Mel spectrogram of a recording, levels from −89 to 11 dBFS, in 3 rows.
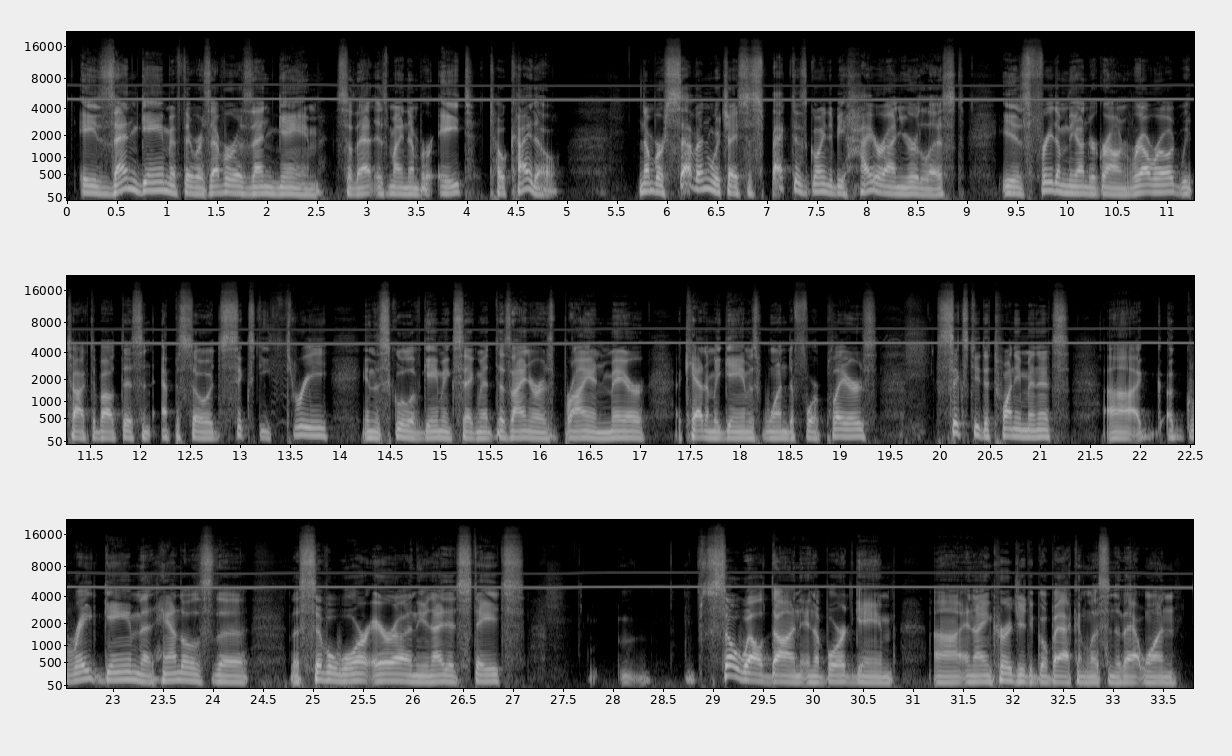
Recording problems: high-pitched whine; noticeable; throughout; 5 kHz, 15 dB below the speech

